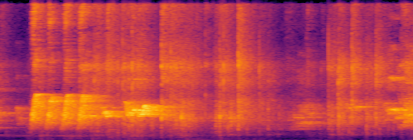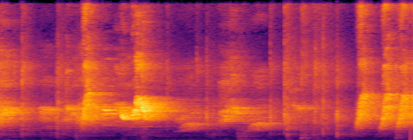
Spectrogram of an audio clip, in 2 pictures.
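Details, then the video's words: On a bright morning a bird-of-paradise sings in full voice, a dense stream of chattering, buzzy notes and clear whistles in bursts with short pauses between them. "bagus si burung surga lagi gacor"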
